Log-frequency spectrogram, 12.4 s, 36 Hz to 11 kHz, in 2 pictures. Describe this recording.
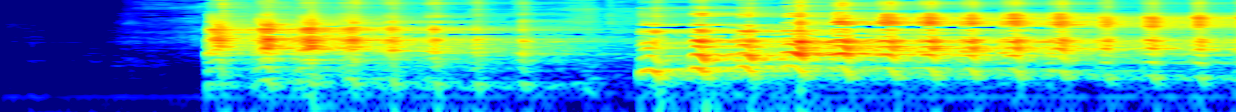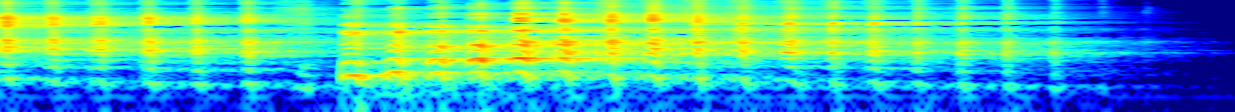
Maniacal Laugh 2 plus reverb
Varying Maniacal Laughter
maniac, crazy, laugh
